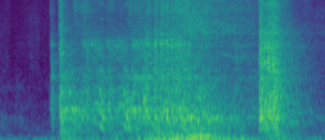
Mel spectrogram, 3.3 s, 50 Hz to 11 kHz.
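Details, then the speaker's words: Subaru Sambar kei van engine, sat in a field 25+ years, first start after replacing a broken distributor plug wire: a short crank catches at once and settles into a steady run, then revs cleanly on a throttle blip, running normally. "How good is that? Brilliant. Yeah. Oh, well, that's one thing down. The motor runs."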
